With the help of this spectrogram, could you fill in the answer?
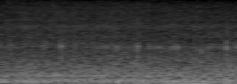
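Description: Hydrophone recording by a field recording artist of limpets and periwinkles in a tide pool on the rocks: a steady wash of fine crackling with scattered tiny clicks and ticks over a soft low rumble, like faint fizzing, with no voices.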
